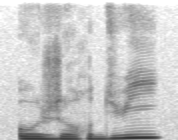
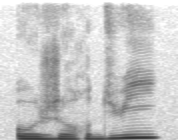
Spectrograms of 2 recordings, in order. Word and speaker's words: Aujourd'hui: Aujourd'hui. Your turn, it's a mouthful, take it slowly. Aujourd'hui.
